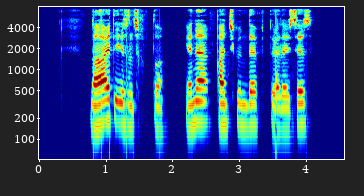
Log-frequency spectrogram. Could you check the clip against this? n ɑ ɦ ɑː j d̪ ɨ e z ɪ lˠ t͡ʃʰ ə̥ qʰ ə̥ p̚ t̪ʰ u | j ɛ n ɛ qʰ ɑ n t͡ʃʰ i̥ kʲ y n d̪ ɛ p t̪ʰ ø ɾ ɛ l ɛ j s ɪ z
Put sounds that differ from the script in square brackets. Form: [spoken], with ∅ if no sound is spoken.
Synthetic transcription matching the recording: n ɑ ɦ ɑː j [t̪] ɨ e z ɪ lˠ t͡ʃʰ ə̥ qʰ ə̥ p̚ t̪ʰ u | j ɛ n ɛ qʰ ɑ n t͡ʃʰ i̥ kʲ y n d̪ ɛ p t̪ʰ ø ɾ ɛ l ɛ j s ɪ z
